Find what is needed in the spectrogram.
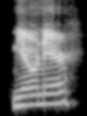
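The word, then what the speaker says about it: Mjölnir: I can never pronounce it. Is it Mjolnir? Meow meow. Meow meow. What's going on, meow? Mjolnir?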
